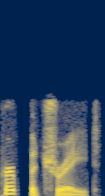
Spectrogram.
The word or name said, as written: perpetrate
